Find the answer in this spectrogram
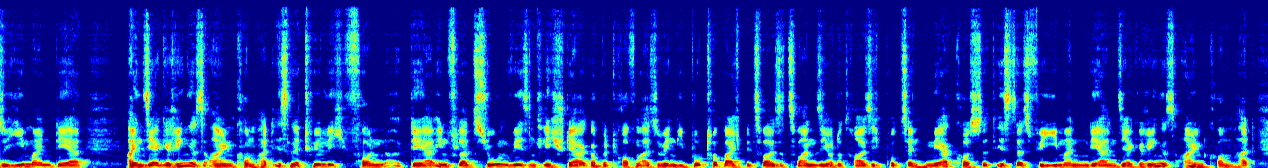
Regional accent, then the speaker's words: East Germany, Germany; born there; Ja, ich bin in Ostdeutschland, also ich bin nicht in Ostdeutschland geboren, ich bin in der DDR geboren und habe ja in Jena studiert.

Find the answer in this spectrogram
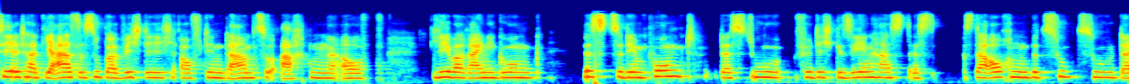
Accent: Berlin, Germany; Ich komme aus Berlin und bin noch 31 in 2,5 Wochen, 32

